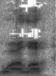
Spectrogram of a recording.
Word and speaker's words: Wylla: Alina Merrill, who was the mother of his bastard and um, Ned says that her name was Wylla, or maybe it's Willa, I'm not sure the pronunciation. In the show, they pronounced it Wylla, and he would soon, and he meant said this coolly, and he said that he would sooner not speak of her.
